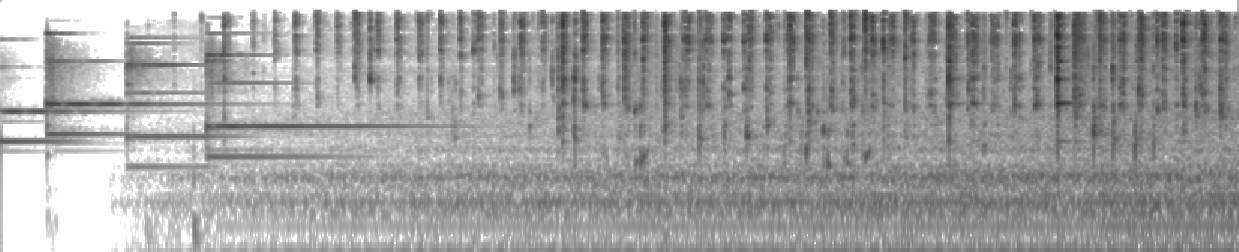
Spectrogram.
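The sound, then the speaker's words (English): Kitchen clatter while a breakfast burrito is being cooked: many quick metallic clinks and scrapes of utensils against pans and dishes, fairly soft and irregular, building in density over about ten seconds. “This day's adventure started off how many, many adventures start off, with the breakfast burrito in my kitchen, cooking it up, waiting for Andrew to get to the house.”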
